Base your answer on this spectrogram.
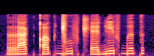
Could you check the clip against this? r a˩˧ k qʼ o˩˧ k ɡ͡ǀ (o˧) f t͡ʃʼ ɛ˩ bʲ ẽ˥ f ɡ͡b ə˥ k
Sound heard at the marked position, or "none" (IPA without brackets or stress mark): u˧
